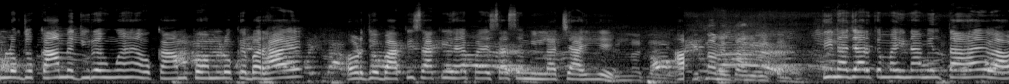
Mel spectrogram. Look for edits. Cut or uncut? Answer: cut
